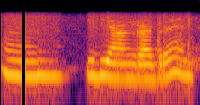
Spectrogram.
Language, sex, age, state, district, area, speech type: Kannada, female, 18-30, Karnataka, Chitradurga, rural, conversation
